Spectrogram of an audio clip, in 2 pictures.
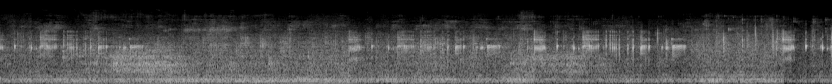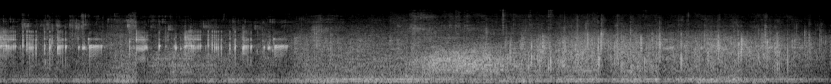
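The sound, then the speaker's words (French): A dense underwater soundscape recorded with a microphone under water: constant crackling and snapping clicks over a steady low hum, with bursts of rapid ticking that come and go, fairly loud throughout. “Alors en fait, quand tu mets un micro sous l'eau, tu vas enregistrer ce qu'on appelle un paysage sonore sous-marin.”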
